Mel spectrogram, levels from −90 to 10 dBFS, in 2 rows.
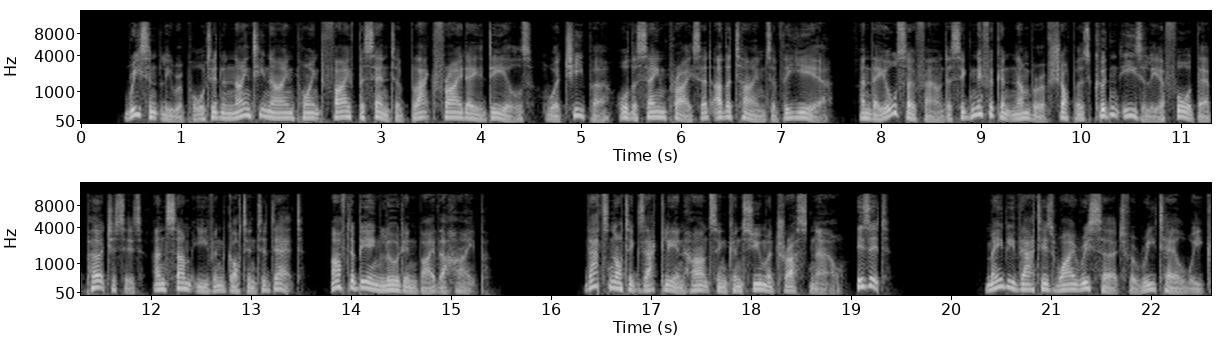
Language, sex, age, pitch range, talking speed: English, male, 40-59, 105-145 Hz, 170 wpm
